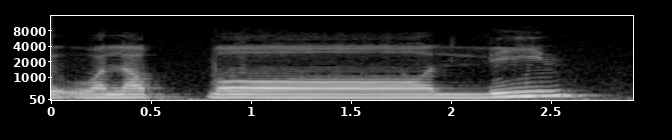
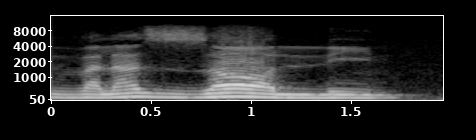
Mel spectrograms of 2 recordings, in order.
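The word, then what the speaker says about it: ولا الضالين: اگر کسی ضاد رو در ضالین به شکل زا تلفظ بکنه، مثلا بگوید ولز زالین، زالین با زا به معنای ریخته شدگان است، در حالی که کلمه ضالین به معنای گمراهان هست.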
